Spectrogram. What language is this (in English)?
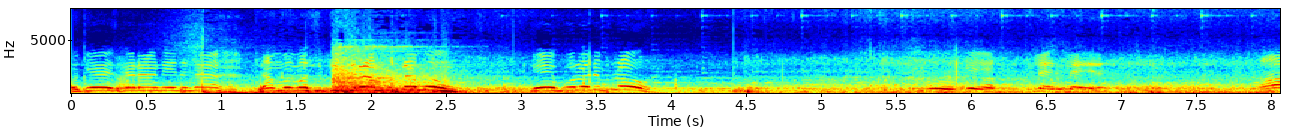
Malay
